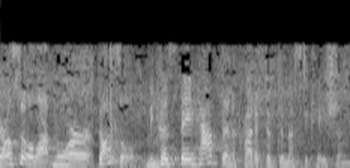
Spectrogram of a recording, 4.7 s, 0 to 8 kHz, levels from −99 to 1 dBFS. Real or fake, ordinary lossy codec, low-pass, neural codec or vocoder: fake; MP3, 24 kbps; 7.2 kHz; vocoder, 44.1 kHz, 128 mel bands, Pupu-Vocoder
